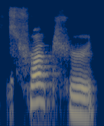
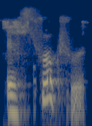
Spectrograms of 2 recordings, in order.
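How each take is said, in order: First: No extra vowel sound comes before the s. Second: An extra vowel sound comes before the s. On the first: The speaker calls it right. "We say" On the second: The speaker calls it wrong. "We don't say a structure"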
